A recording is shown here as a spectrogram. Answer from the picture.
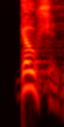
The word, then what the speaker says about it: Goshen: Goshen, that's how you say it, Goshen.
